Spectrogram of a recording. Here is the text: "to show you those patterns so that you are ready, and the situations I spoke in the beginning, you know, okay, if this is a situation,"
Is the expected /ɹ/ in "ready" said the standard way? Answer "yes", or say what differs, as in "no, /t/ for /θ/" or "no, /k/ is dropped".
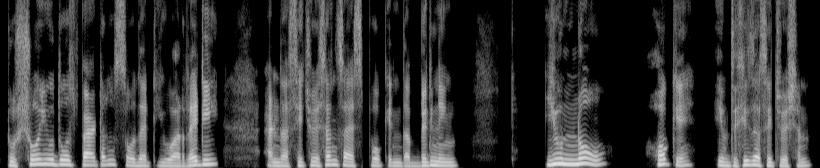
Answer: yes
